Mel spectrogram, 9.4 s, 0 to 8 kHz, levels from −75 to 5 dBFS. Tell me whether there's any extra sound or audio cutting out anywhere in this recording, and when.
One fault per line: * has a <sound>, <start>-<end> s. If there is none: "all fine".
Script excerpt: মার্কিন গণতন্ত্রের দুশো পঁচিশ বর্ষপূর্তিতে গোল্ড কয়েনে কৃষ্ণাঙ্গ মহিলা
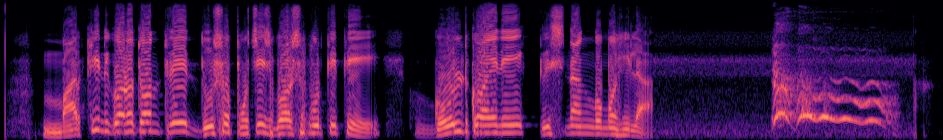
* has a bark, 7.7-9.0 s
